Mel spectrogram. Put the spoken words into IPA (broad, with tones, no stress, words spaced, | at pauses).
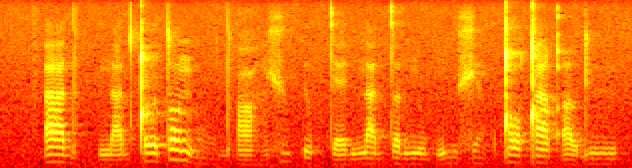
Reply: t͡sʼa˥d | na˩˧dǃɤ˥ tɔ˥nɔ̤˧˩d | ʕa̤˩˧xʲṳ˥p ɾʲo˧ptɛ˩˧dna˧dtʌ˧d nu˧˩pnṳ˥˧xʲa̤˥˧p ŋ͡ǃɔ˥˧ǃa˥˧qʼɤ˧˩dʉ˧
